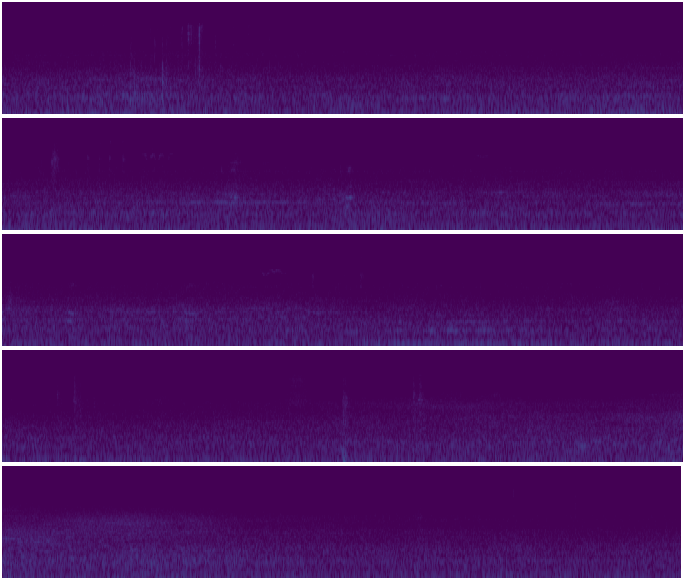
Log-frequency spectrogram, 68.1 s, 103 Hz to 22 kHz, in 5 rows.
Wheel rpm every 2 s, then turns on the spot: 0, 0, 0, 0, 0, 0, 0, 0, 0, 0, 0, 0, 0, 0, 0, 0, 0, 0, 0, 0, 0, 0, 0, 0, 0, 0, 0, 0, 0, 0, 0, 0, 0, 0.
none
